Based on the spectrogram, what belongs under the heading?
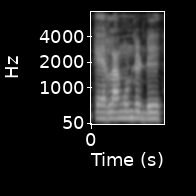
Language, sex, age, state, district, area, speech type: Malayalam, female, 45-60, Kerala, Malappuram, rural, spontaneous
